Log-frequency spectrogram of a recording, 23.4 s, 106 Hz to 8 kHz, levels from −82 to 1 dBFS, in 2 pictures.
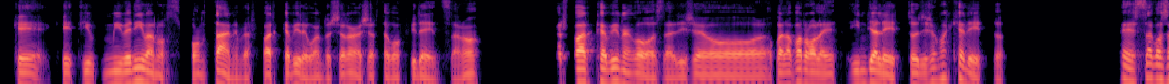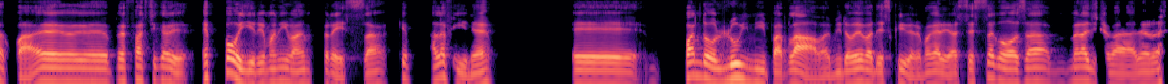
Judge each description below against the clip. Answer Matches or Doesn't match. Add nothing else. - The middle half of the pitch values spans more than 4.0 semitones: Matches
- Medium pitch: Doesn't match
